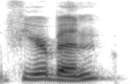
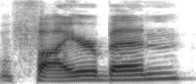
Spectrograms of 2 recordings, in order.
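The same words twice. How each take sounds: First: "Firben" with the first part like "fear"; corrected Danish pronunciation. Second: "Fireben" with the first part like English "fire"; mispronunciation imitated. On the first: Shown as a demonstration. Host correcting co-host's Danish, "Firben" starting like "fear". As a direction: say "Firben" starting "feer", not "fire". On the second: Host showing co-host his mistake, "Fireben" with English "fire". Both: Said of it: "you went Fireben, but Firben".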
